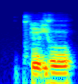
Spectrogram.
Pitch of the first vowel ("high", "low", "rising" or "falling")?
low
